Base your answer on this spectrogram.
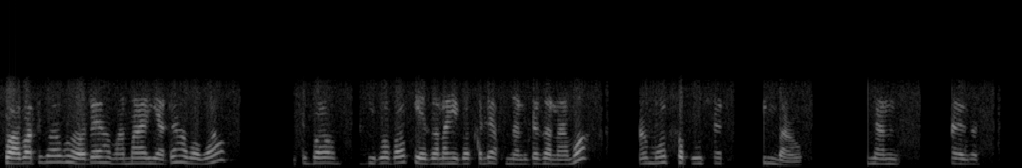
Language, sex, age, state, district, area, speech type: Assamese, female, 30-45, Assam, Golaghat, urban, conversation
